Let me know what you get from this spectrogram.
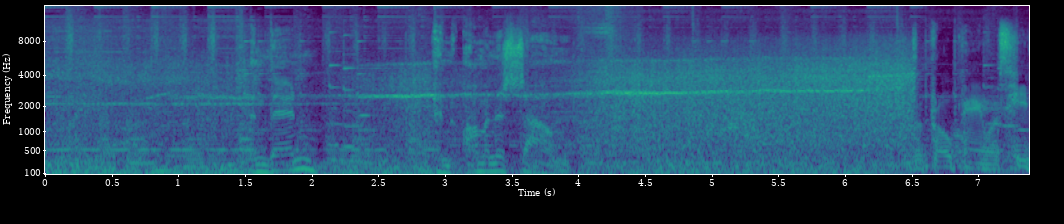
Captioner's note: whistling resonates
